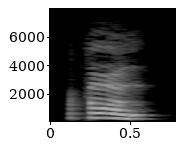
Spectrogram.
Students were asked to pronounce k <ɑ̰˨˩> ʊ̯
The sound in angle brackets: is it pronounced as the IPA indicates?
no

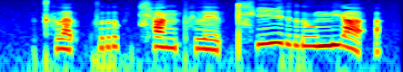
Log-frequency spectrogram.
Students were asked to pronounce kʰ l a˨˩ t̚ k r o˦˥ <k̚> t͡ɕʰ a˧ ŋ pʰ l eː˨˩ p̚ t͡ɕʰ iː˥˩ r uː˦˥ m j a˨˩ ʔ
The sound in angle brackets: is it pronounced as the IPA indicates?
yes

